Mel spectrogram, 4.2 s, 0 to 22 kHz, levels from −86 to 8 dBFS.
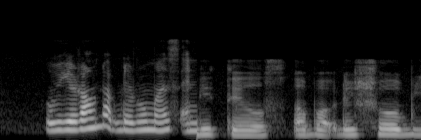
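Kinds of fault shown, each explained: Section at the wrong speed: from 1.97 s to the end of the speech, playback runs at 0.58 times the recorded rate, likely because that stretch was fitted to the wrong clock. Speed and pitch fall together in one sudden step, the voice dropping about ten semitones and slowing markedly. Unlike time-stretching, the timing is not altered on its own, and unlike a pitch shift, the pitch does not change while the pace holds; both move together.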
